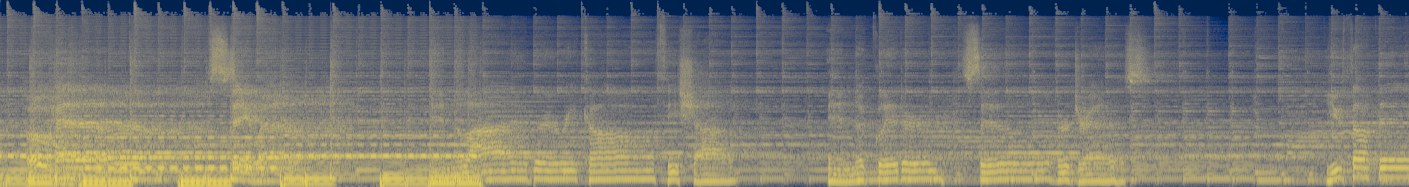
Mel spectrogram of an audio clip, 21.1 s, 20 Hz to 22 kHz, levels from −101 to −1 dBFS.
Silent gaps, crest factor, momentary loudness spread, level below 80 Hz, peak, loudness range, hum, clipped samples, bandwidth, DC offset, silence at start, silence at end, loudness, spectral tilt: none; 16 dB; 14 LU; -28 dBFS; 0 dBFS; 9 LU; none; under 0.1%; over 20 kHz; under 0.1%; 0 s; 0 s; -17 LUFS; -6 dB/octave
